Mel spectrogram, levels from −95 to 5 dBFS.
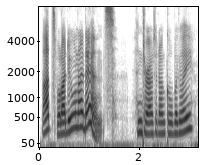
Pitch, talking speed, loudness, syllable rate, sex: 230 Hz, 190 wpm, -18 LUFS, 6.6 syllables/s, female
